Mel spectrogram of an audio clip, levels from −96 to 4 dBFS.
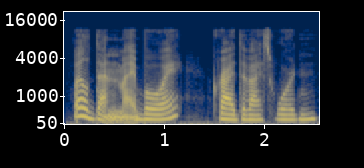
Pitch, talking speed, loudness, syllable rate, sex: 195 Hz, 190 wpm, -19 LUFS, 4.4 syllables/s, female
